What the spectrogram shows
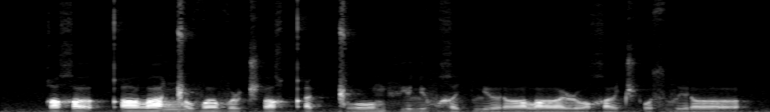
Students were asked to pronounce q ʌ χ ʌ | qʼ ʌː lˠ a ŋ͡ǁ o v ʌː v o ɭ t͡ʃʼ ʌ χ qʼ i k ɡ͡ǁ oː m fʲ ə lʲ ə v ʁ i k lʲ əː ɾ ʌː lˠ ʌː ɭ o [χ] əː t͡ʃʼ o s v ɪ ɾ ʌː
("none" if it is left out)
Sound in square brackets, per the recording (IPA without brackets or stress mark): χ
